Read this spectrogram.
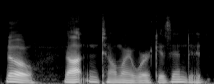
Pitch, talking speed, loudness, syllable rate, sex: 100 Hz, 195 wpm, -20 LUFS, 5.2 syllables/s, male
